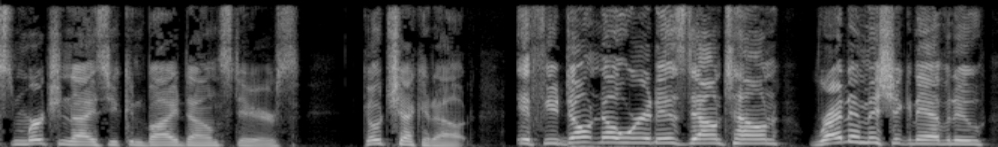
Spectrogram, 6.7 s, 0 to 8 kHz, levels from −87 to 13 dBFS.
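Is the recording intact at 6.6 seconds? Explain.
Yes, at 6.6 seconds the audio is intact, with no dropout, click or other fault audible there.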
